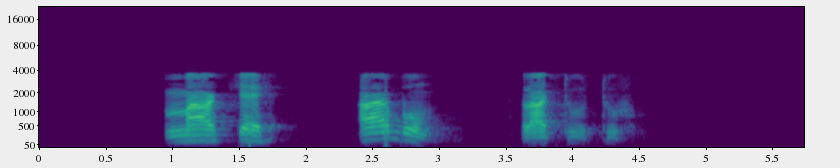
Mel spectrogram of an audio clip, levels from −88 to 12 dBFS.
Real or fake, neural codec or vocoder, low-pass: real; none; 3.6 kHz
